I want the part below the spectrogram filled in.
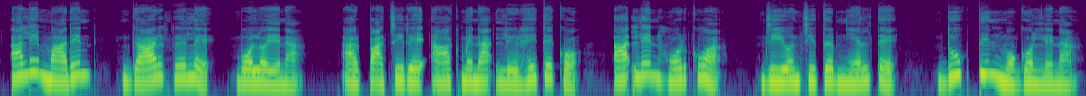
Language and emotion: Santali, sad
